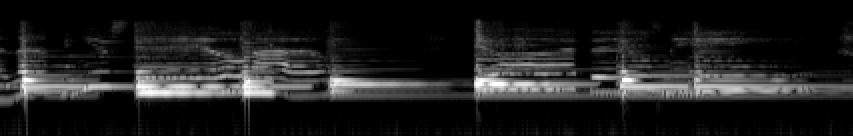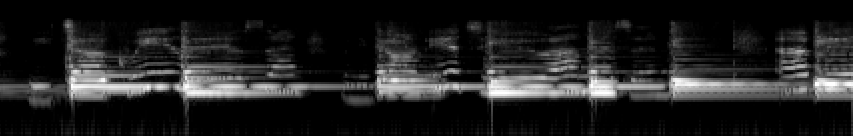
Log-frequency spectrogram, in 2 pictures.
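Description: A ukulele strummed in chords, with a girl singing along to it.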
